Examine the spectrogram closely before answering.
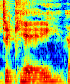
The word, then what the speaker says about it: Takei: George Takei. Rhymes with gay.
